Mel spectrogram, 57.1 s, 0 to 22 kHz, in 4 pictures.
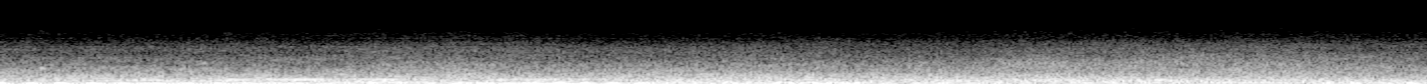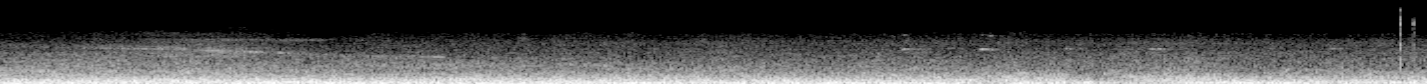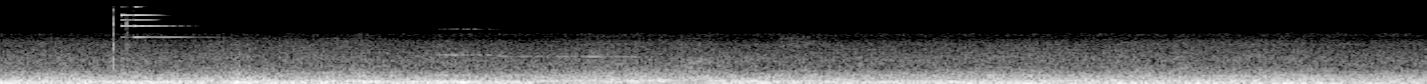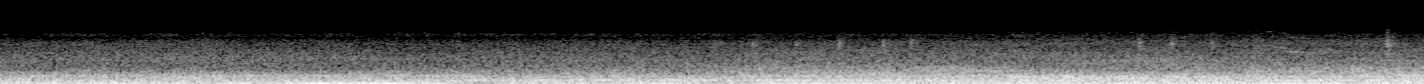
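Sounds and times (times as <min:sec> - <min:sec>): road traffic rumble: 0:00.0 - 0:57.0
sharp metallic clinks: 0:29.7 - 0:30.8.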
